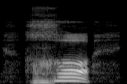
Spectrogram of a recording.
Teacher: খলকের শেষ থেকে এভাবে সাউন্ড করে খ এক আলিফ টেনে পড়বেন।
